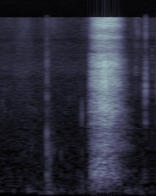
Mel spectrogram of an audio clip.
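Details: Sneezing fit during the night after a long weekend of hot weather: a brief sniff, then a single sharp, hissing sneeze burst lasting about a quarter second in a quiet room.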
